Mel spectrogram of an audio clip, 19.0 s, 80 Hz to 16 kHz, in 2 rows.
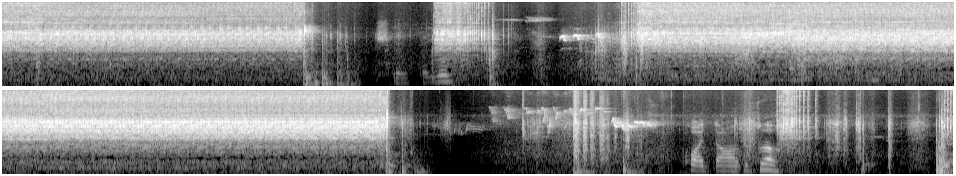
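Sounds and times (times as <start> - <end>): bicycle freewheel ratchet buzzing: 0.0 - 3.2, 4.3 - 5.0, 6.2 - 13.4, 17.2 - 17.8.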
